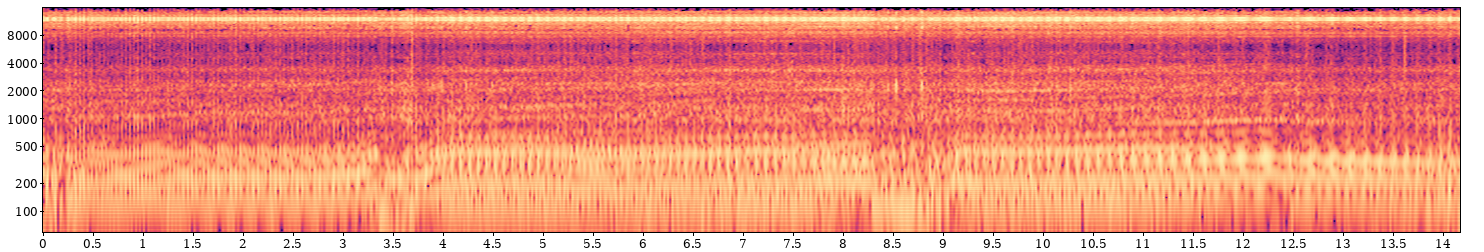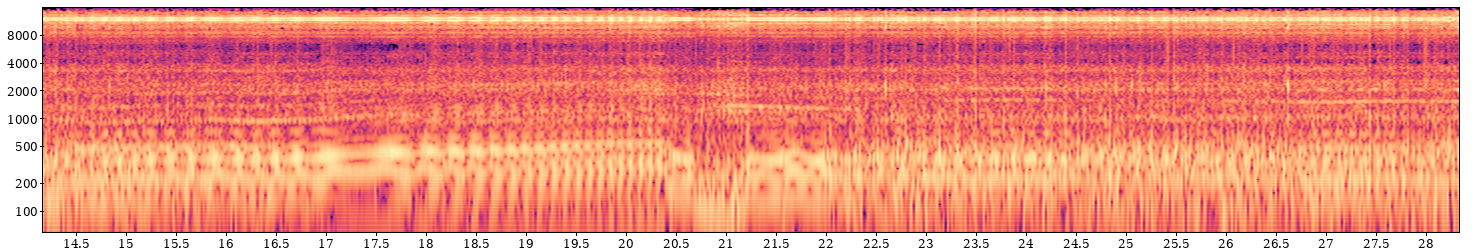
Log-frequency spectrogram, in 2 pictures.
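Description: Motorcycle engine heard from onboard at track speed, with wind rush on the microphone. The revs climb steadily in long pulls and dip sharply and recover three times: about three seconds in, about nine seconds in, and about twenty-one seconds in.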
